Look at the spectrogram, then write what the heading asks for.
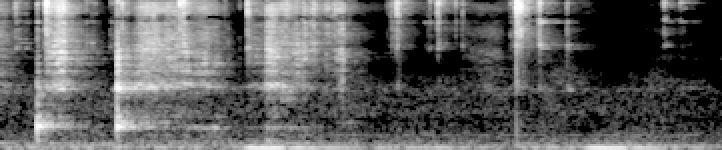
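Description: Poha being mixed by hand with a soaked semolina and yogurt mixture in a metal bowl: soft squelching and dull thumps, with a few sharp clinks against the bowl.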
